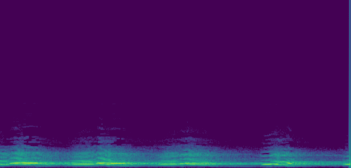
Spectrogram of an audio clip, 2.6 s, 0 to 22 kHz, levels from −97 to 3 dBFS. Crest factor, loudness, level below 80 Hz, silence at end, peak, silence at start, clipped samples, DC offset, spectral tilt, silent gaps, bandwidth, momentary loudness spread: 14 dB; -24 LUFS; under -90 dBFS; 0 s; -10 dBFS; 0 s; under 0.1%; under 0.1%; -4.5 dB/octave; none; 3 kHz; 12 LU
